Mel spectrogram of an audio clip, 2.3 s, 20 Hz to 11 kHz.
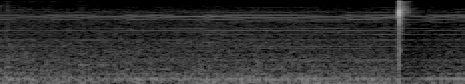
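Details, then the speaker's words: Toyota RAV4 with codes P2770/P0776, engine off, shift solenoid energized via scan tool actuation test: one small sharp tick over faint electrical hum, solenoid clicking normally and working. "This ticking sound will come from here, that is. That Solnet is working for us"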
